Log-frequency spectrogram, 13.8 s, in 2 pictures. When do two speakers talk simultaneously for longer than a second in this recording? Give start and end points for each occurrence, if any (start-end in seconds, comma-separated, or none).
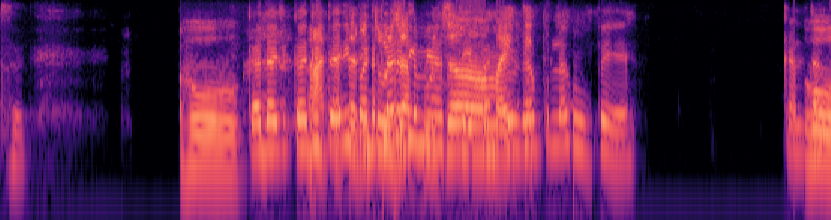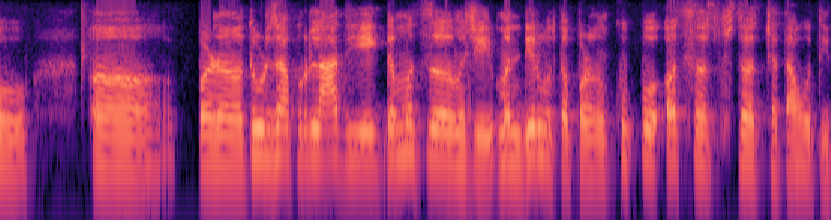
2.6-4.4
